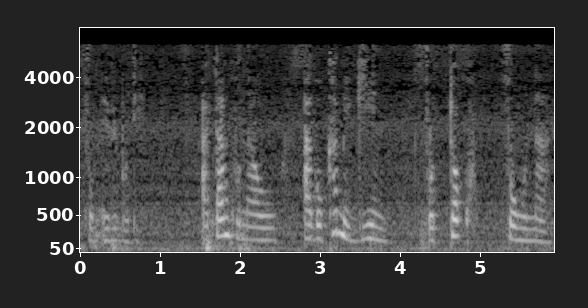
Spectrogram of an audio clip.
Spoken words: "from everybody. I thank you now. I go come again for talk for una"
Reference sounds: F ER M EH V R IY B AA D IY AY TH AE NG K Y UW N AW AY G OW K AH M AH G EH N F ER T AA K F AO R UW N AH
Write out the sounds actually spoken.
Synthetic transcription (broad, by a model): F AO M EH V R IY B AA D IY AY T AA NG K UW N AW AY G OW K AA M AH G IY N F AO T AA K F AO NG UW N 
